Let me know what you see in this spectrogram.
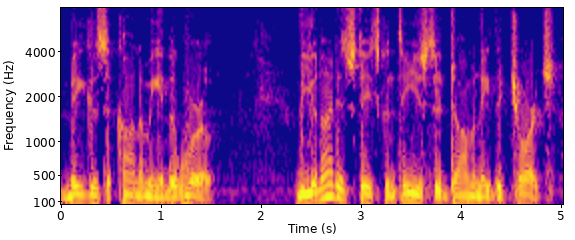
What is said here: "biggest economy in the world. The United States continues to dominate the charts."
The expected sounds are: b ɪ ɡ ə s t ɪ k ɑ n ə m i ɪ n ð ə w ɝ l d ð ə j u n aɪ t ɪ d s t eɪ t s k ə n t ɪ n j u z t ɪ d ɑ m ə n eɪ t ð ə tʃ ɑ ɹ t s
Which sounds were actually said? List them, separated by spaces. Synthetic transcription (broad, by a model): b ɪ ɡ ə s t ɪ k ɑ n ə m i ɪ n ð ə w ɝ l d ð ə j u n aɪ t ɪ d s t eɪ t s k ə n t ɪ n j u z t ɪ d ɑ m ə n eɪ t ð ə tʃ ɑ ɹ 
